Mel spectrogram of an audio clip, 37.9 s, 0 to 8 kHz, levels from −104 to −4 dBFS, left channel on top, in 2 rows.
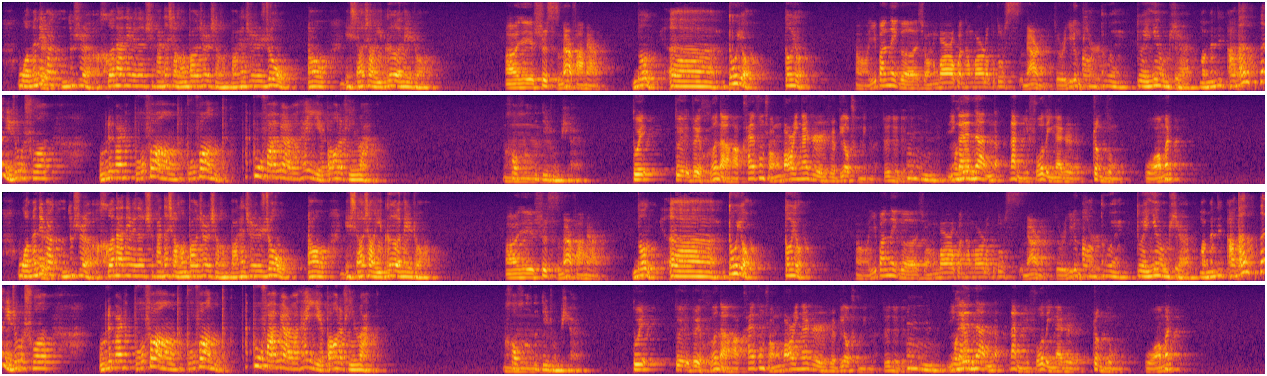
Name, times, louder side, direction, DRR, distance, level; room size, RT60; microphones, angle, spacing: voice 1, 0.0-6.5 9.5-11.3 11.7-12.0 16.2-20.1 20.4-22.3 22.7-24.6 26.5-27.7 32.5-33.6, right 1 dB, 35° right, 1 dB, 2.3 m, -20 dB
voice 2, 7.5-9.0 12.8-16.5 17.6-17.8 18.5-18.6 26.5-27.3 28.4-28.7 29.0-32.5 33.1-35.8 36.1-36.5, left 2 dB, 45° left, 4 dB, 1.5 m, -23 dB
22.5 x 20.5 x 2.4 m, 0.76 s
head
